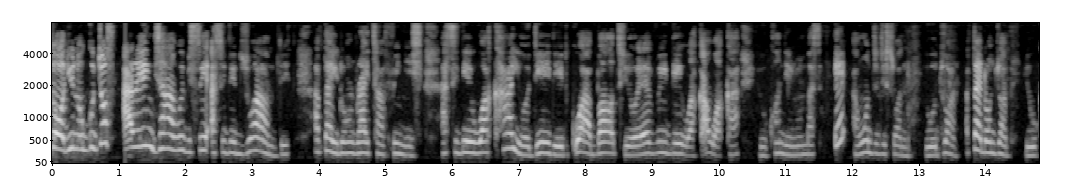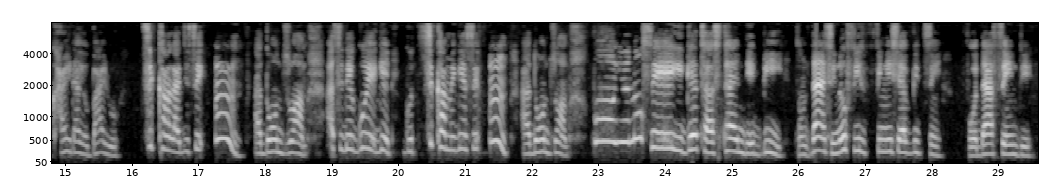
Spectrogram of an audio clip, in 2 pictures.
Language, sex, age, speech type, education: Nigerian Pidgin, female, 15-29, spontaneous, secondary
